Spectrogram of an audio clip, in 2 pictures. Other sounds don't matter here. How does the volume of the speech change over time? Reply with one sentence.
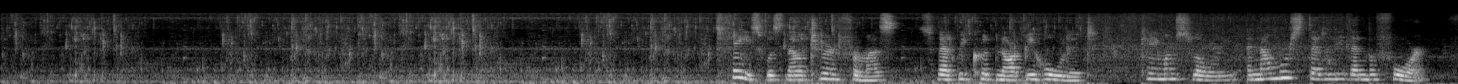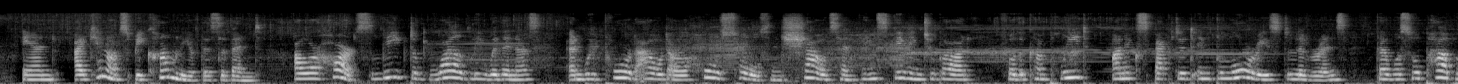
The volume of the speech stays about the same.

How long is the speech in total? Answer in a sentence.
The speech can be heard for 22 seconds in total.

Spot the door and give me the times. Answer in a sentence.
The door can't be heard in this clip.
